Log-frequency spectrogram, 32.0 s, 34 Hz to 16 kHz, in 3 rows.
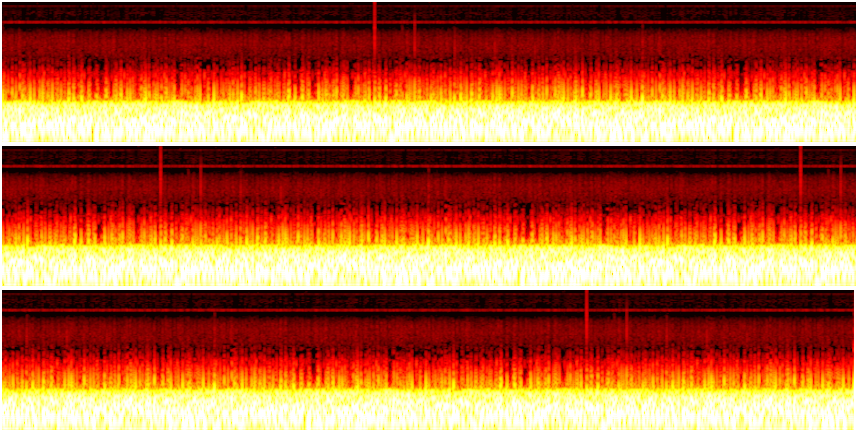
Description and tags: cave echo
Click "Buy album" and put "0" as the price.
creepy, cave, horror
